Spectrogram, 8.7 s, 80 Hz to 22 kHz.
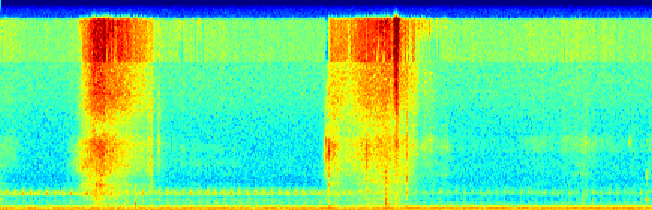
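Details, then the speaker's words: Hyundai Solaris 1.4 L, 22,900 km, 5W-30 oil, cold start after night outside at 11°C: quiet idle near 1100 rpm with faint regular light knock, present from 1000 to 2500 rpm during warm-up; cause unconfirmed. "надеюсь вам слышен стук он салоне ощущается отлично эти обороты то есть вот в этом диапазоне оборотов где то от 1000 до до двух двух с половиной есть стук при прогреве"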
